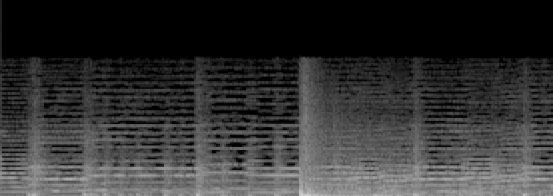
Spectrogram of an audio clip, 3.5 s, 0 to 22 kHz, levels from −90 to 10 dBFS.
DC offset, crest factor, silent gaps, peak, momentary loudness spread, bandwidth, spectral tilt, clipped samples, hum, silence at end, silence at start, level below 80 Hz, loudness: under 0.1%; 20 dB; none; -2 dBFS; 9 LU; 15.5 kHz; -5 dB/octave; under 0.1%; none; 0 s; 0 s; -34 dBFS; -22 LUFS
